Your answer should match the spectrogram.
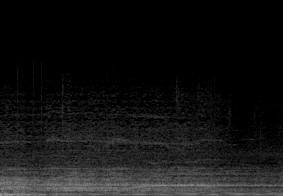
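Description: The tail of a live band's song dying away: a steady, low sustained tone with a faint repeating note above it, slowly fading after the full band stops.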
